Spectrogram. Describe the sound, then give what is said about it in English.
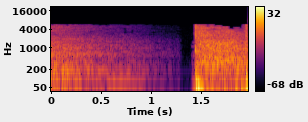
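Booming report of a .44 Magnum pistol: a loud blast tail decays into brief silence, then another abrupt, sharp, powerful shot bursts in and rings out loudly. “That's the sound of a .44 Magnum and Traumamax.”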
